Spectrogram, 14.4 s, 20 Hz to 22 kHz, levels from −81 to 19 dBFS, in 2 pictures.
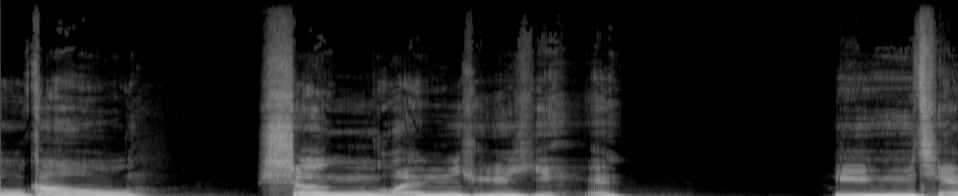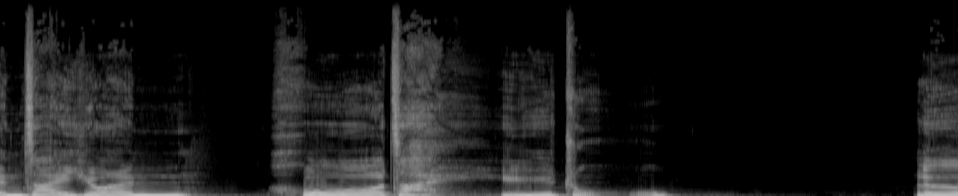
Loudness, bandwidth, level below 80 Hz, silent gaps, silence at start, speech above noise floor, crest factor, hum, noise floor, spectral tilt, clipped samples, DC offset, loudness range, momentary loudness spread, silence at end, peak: -15 LUFS; over 20 kHz; -34 dBFS; none; 0 s; 62 dB; 12 dB; none; -76 dBFS; -6.5 dB/octave; under 0.1%; under 0.1%; 6 LU; 13 LU; 0 s; -4 dBFS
